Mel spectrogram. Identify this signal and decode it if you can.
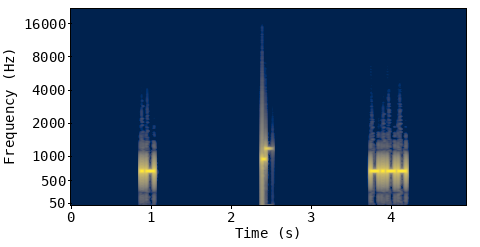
Morse code, heard as a keyed tone, about 35 wpm, 700 Hz. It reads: A Y
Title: Single Letters - Phonetic Pronunciation 35wpm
